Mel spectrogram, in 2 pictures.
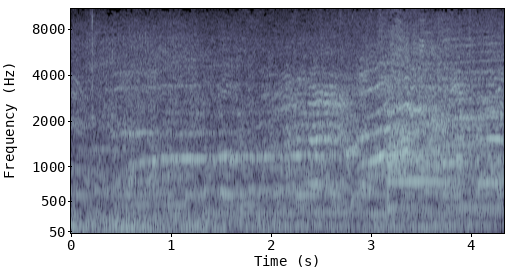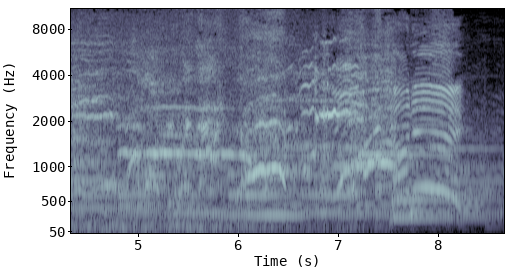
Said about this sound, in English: They hold placards and cheer as he drives by, waving from his blacked-out car.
